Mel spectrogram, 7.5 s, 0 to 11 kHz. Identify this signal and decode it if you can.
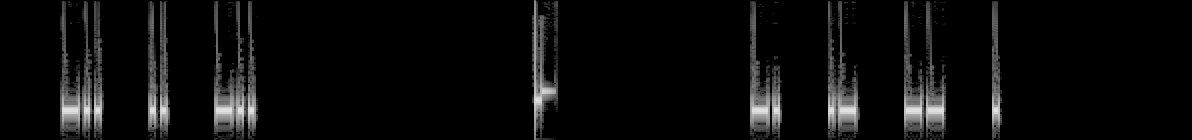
Morse code, heard as a keyed tone, about 36 wpm, spaced as for 20 wpm, 700 Hz. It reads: DID NAME
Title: 3x Character Spacing - Top 300 Words - 35wpm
